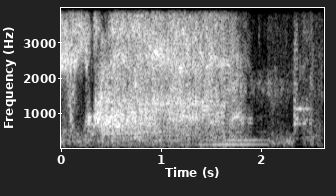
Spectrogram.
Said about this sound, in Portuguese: Espera aí, está passando o carro aqui.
